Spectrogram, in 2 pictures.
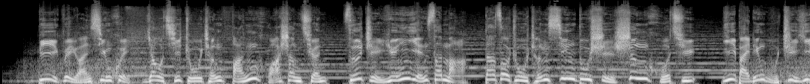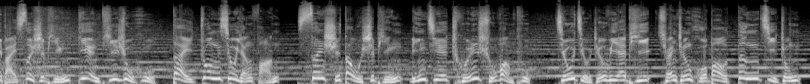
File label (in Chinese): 男 广告; 碧桂园广告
